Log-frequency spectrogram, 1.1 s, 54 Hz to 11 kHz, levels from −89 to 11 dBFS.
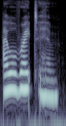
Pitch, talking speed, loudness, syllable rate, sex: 225 Hz, 270 wpm, -15 LUFS, 6.5 syllables/s, female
